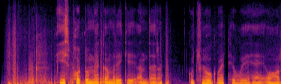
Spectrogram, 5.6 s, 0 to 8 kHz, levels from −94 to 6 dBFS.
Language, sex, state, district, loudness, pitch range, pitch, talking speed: Hindi, male, Himachal Pradesh, Shimla, -21 LUFS, 125-135 Hz, 125 Hz, 130 wpm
